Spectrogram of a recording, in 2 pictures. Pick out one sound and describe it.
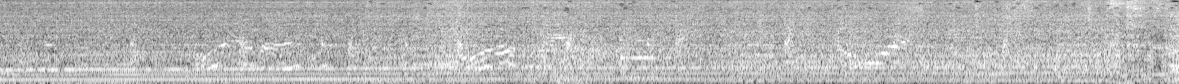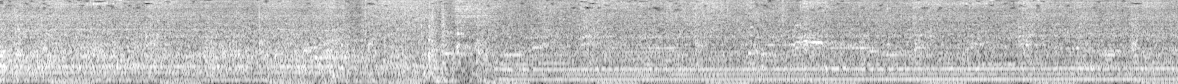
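A car engine roars at high speed, holding a steady pitch with brief dips as it shifts gear.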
